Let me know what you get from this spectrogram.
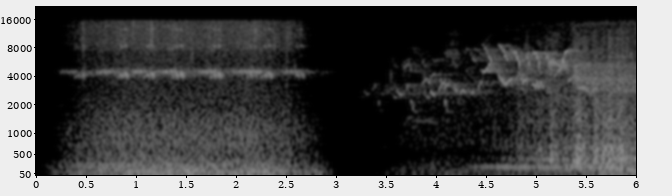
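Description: Sound-effect ambience: crickets chirping over a low noise bed, cutting off about three seconds in. Then birds chirping and singing, with a low engine hum fading in near the end, the school bus approaching.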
